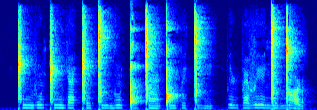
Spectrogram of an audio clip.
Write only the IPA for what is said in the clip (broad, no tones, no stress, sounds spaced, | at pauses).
ǁ ĩ v ũ ǁ ĩ j æ ǁ e ǀ ĩ ɡ ũ ǃ o ǀ æ̃ ǃ ĩ p e ǀ i | p i ɳ b æ v e ŋ͡ǀ e ɳ ŋ͡ǀ ɒ ɳ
